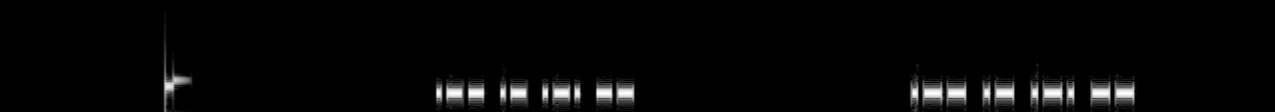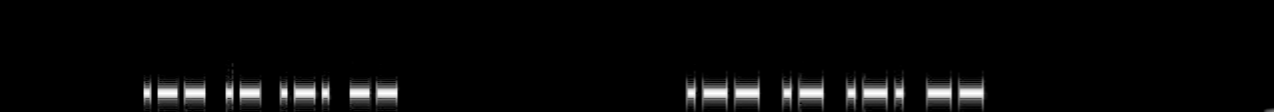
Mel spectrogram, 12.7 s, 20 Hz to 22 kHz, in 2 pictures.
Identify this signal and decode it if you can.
Morse code, heard as a keyed tone, about 37 wpm, 700 Hz. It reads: WARM WARM WARM WARM
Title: Speed-Racing Top 500 Words 30wpm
